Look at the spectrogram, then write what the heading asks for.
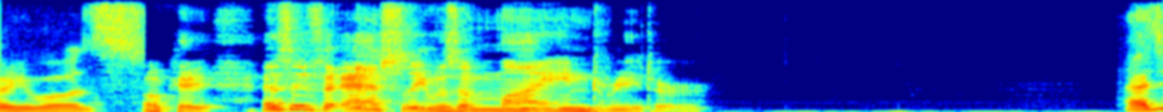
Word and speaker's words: Ashley: Ashley you've got asy raise your tongue so that the your tongue is blocking the air because the the the air goes through and it goes everywhere off to the sides and that's what makes that sound as yes yes raise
